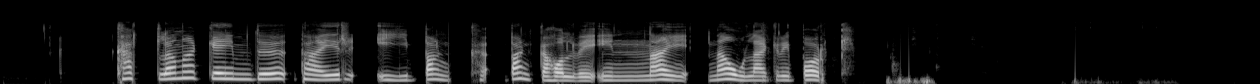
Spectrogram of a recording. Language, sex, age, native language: Icelandic, female, 60-69, Swedish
